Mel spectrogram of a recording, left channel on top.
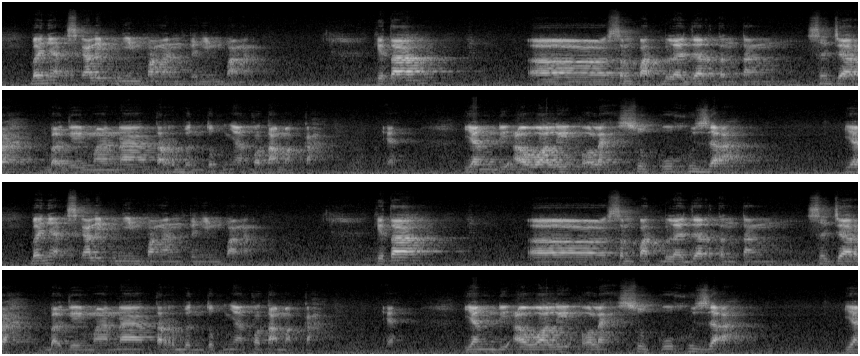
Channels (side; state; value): both; normal; correlation 0.93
